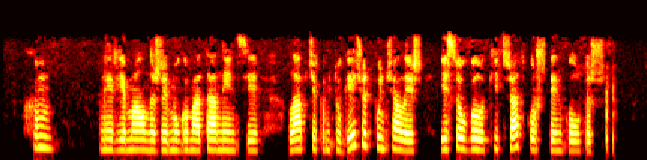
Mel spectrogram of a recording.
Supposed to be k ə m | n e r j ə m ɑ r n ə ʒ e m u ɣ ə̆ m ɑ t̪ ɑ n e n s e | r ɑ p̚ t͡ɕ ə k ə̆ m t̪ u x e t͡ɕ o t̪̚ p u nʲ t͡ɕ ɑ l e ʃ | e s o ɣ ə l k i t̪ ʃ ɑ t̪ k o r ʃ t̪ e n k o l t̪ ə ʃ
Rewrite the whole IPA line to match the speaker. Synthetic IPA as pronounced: x ə m | n e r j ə m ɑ l n ə ʒ e m u ɣ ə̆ m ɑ t̪ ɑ n e n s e | l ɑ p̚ t͡ɕ ə k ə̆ m t̪ u ɣ e t͡ɕ o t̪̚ p u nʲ t͡ɕ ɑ l e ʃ | e s o ɣ ə l k i t̪ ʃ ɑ t̪ k o r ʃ t̪ e n k o l t̪ ə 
